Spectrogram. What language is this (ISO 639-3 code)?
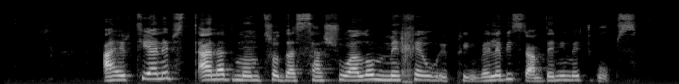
kat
